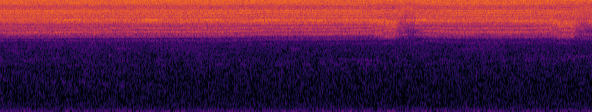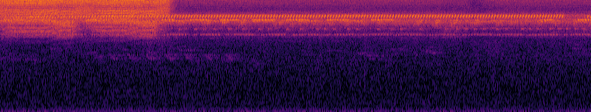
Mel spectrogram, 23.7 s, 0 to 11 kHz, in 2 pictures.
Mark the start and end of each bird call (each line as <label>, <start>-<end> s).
Black-faced Antthrush (Formicarius analis), 10.3-13.0 s
Goeldi's Antbird (Akletos goeldii), 13.4-17.0 s
Hauxwell's Thrush (Turdus hauxwelli), 14.4-20.8 s
Buff-breasted Wren (Cantorchilus leucotis), 21.0-22.2 s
